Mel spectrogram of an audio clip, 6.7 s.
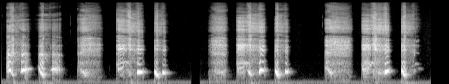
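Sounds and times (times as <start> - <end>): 
senior lady crying desperately: 0.0 - 2.5, 3.2 - 6.3.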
